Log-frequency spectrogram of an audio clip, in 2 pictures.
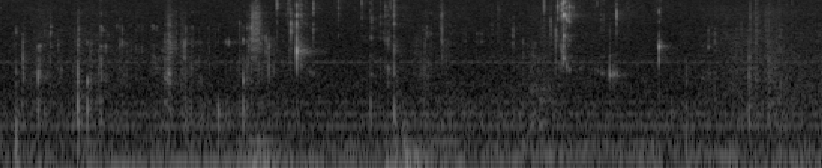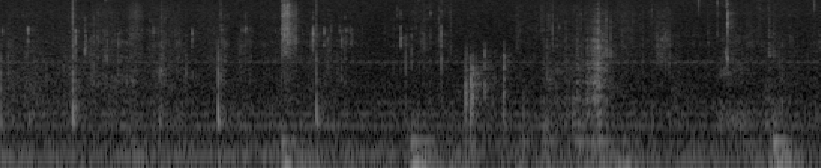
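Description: A person chewing soft roasted red potatoes and onions close to the microphone: quiet, wet mouth sounds with scattered small clicks. Near the end a fork touches the plate as he picks up the next bite.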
